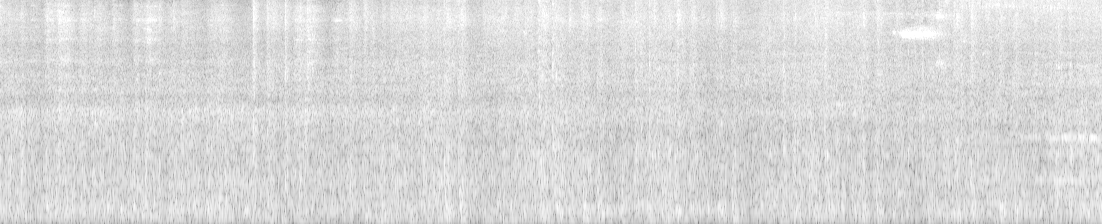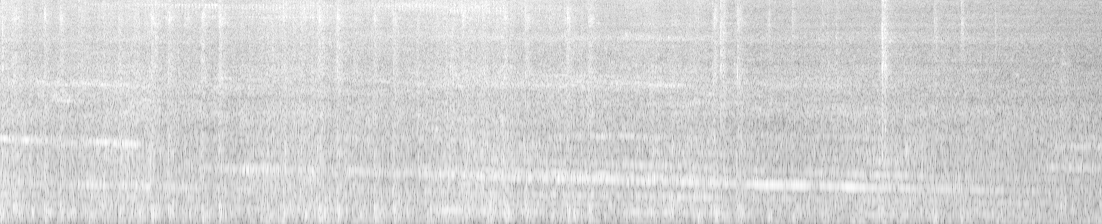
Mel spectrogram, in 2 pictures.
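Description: Trains running past at close range. A container freight train's wagons clatter over the rail joints, and a Haruka limited express electric train passes close by. From about halfway, a whine from the passing train slowly falls in pitch, and the noise eases off near the end.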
